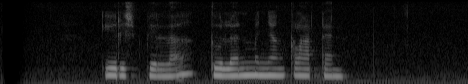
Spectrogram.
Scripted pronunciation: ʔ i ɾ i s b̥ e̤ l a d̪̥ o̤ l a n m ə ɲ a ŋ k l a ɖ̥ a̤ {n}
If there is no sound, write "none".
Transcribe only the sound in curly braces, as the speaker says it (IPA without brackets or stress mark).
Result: n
